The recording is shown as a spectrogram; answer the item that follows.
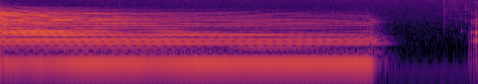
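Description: An electric guitar with distortion plays a riff, here a loud sustained open D string note ringing with effects and then cut off abruptly into near silence.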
